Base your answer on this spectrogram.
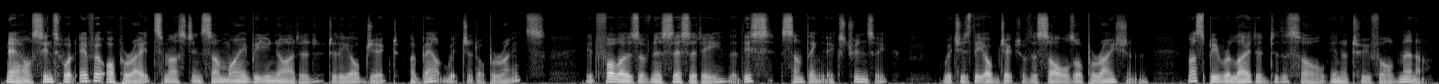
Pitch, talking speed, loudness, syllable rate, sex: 100 Hz, 180 wpm, -21 LUFS, 5.7 syllables/s, male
